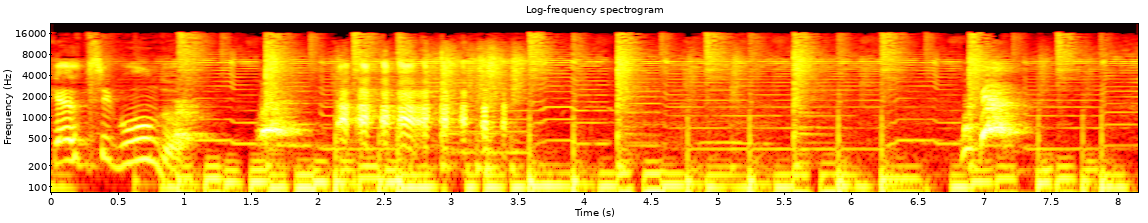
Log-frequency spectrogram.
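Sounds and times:
speech: 0.0 - 3.6, 6.8 - 7.3
music: 0.0 - 8.1
dog barking angrily: 1.6 - 2.0, 6.8 - 7.4
laughter: 2.0 - 3.6.

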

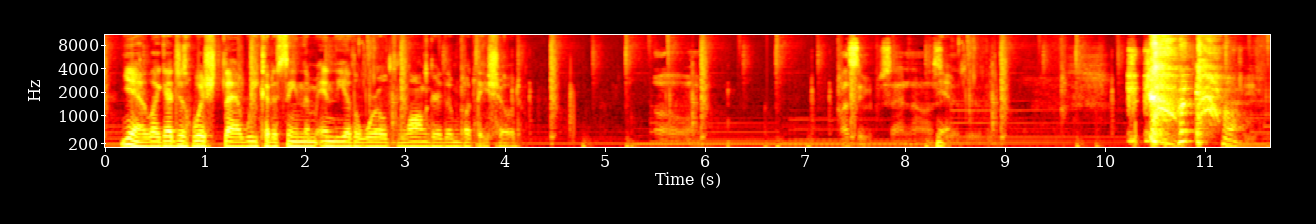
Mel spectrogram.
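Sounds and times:
speech: 0.2 - 4.3, 7.5 - 8.8, 10.3 - 11.5
harsh coughing: 10.2 - 11.6.

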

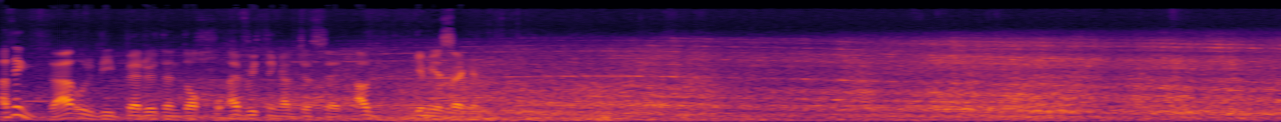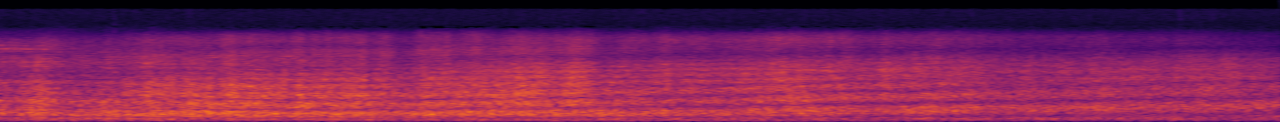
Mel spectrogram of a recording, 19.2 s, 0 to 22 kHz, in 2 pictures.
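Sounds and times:
speech: 0.0 - 4.6
airplane engine roar passing overhead: 0.0 - 19.1.

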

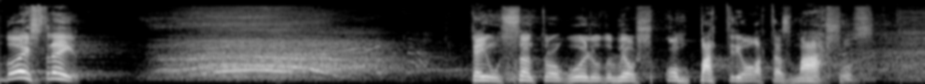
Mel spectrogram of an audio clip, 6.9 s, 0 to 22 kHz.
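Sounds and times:
speech: 0.0 - 0.7, 3.6 - 6.6
group of men roaring together imitating male lions: 1.1 - 2.8.

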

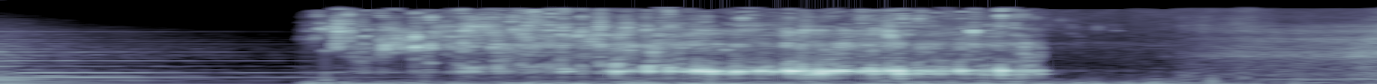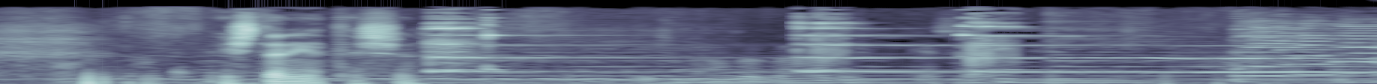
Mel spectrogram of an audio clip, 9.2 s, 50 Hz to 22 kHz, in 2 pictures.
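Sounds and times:
two wine glasses clinking in a toast: 1.0 - 3.5, 5.8 - 9.1
speech: 5.4 - 6.3.

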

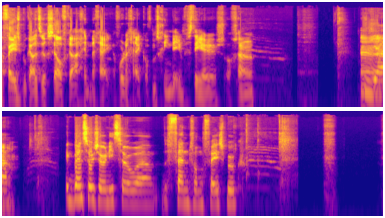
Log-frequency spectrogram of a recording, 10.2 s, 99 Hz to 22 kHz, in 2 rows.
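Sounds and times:
speech: 0.0 - 4.1, 4.8 - 9.0
agitated cat meowing harshly: 3.2 - 3.9, 8.3 - 8.9.

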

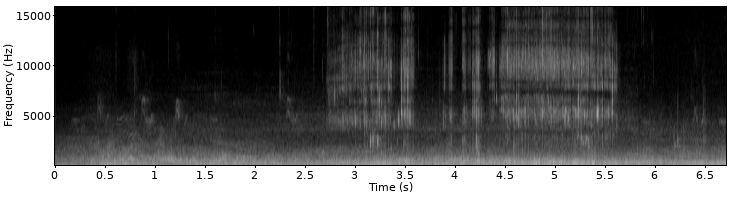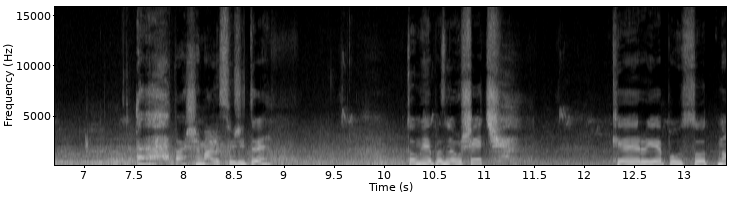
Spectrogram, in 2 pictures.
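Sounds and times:
park drinking fountain water splashing and trickling: 2.7 - 6.6
speech: 7.9 - 9.0, 10.2 - 11.4, 12.3 - 13.4.

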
